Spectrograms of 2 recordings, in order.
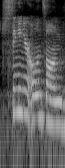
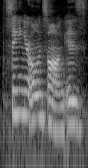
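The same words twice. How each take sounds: First: Said in the usual way. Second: Your leaned on a little more than the other words; stress on your. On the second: Shown as a demonstration. Reader restating the phrase to the viewer, your stressed. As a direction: give your a gentle push.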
